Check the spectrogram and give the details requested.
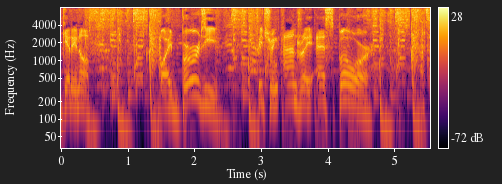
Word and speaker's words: Andre Espeut: This is the extended mix of Can't Get Enough by Birdie, featuring Andre Espeut. That's how it's pronounced, I kid you not.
